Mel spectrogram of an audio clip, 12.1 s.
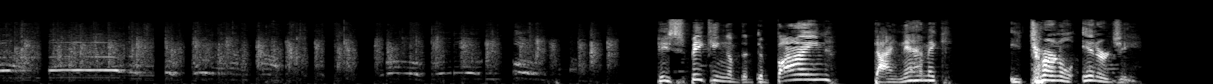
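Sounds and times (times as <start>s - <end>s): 
audience clapping hands: 0.0s - 6.3s
speech: 6.6s - 11.5s.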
